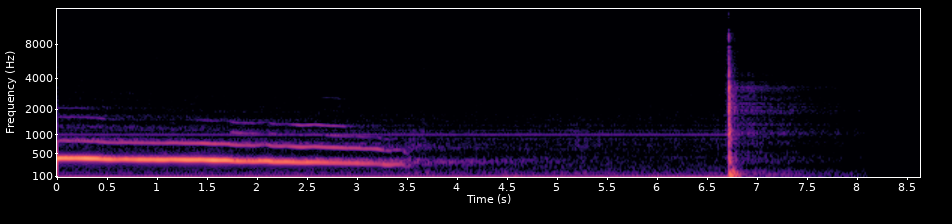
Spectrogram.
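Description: A wolf gives a single long, smooth howl that slowly slides downward in pitch before fading out.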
